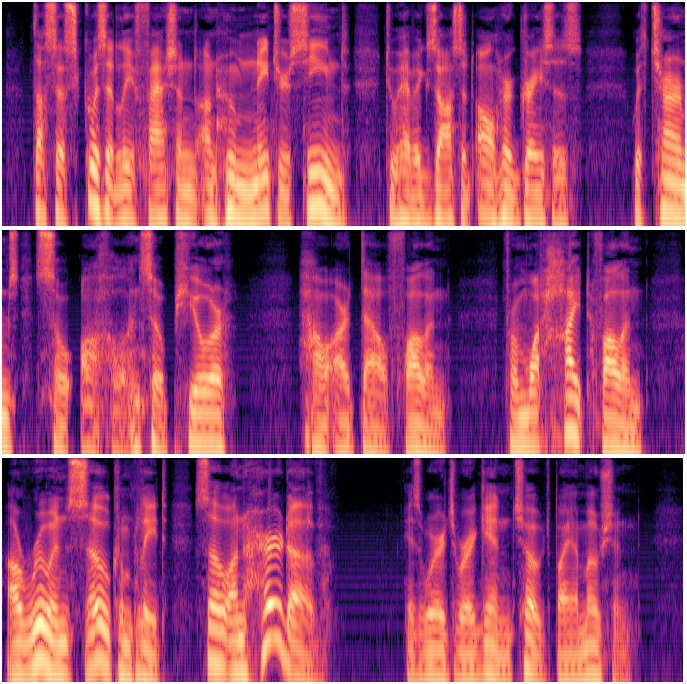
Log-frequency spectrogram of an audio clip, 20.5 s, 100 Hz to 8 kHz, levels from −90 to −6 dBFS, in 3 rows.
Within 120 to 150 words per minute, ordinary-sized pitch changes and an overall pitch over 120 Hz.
No: average, 140 wpm; average, 4.3 semitones; low, 100 Hz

